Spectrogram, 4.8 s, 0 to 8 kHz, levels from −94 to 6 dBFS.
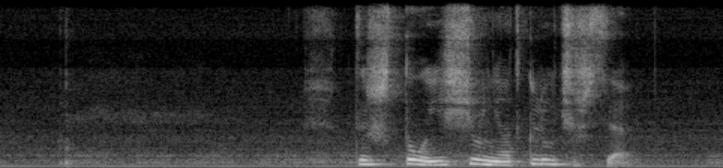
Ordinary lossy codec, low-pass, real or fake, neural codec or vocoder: none; none; real; none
